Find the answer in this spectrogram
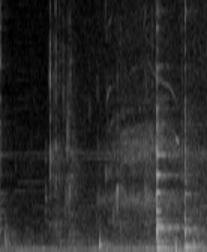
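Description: Forks and spoons clinking and scraping against ceramic bowls as people eat, a few light clicks with a louder cluster of ringing clinks near the end.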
